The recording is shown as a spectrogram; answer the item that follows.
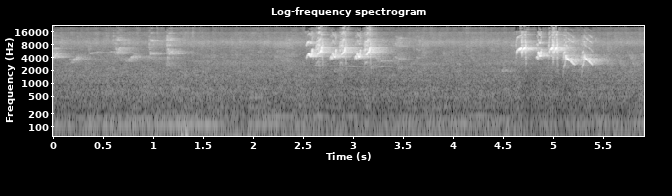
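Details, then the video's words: Cinereous tit with 'tembakan tajam' song, sharp shots said to prompt other birds to join in; faint high notes, then two loud, rapid trilling bursts of shrill chips, each about one second long. "Tembakan tajam burung lain yang mendengar pasti langsung respon"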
